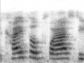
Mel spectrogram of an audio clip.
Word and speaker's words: kyphoplasty: work with spines, but is it kyphoplasty? Is that how you say it? Kyphoplasty, yes.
